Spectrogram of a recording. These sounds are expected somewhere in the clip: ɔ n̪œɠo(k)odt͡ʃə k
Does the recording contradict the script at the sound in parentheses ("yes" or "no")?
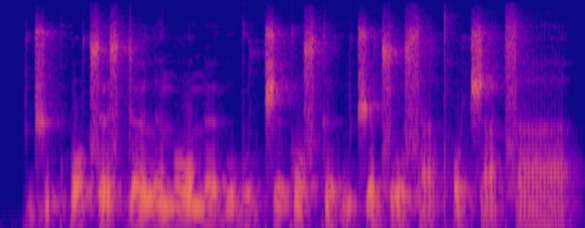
yes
